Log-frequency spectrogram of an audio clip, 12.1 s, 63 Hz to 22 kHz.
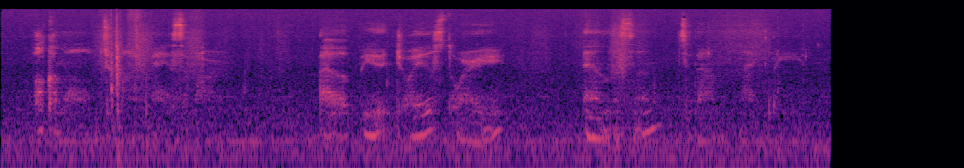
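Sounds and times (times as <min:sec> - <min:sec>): low steady hum: 0:00.1 - 0:10.4
woman whispering: 0:00.4 - 0:02.9, 0:04.0 - 0:06.3, 0:07.3 - 0:10.2.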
